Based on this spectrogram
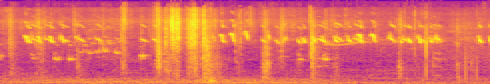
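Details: Plump chickens calling: a rapid, busy stream of high, thin peeping notes, many short and downslurred, overlapping one another, with scattered dull knocks and thumps beneath.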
